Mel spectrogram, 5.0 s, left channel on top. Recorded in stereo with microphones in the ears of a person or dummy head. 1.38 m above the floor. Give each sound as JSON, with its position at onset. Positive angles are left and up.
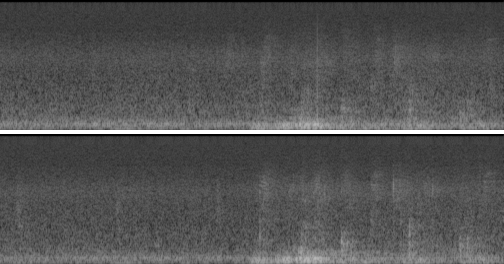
{"t": 2.5, "sound": "footsteps", "side_deg": -45, "distance_m": 3.5}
